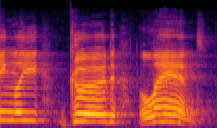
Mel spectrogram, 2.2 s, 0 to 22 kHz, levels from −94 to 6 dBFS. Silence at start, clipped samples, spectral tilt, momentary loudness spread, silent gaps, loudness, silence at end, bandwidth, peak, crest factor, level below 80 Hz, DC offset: 0 s; under 0.1%; -3 dB/octave; 8 LU; none; -13 LUFS; 0.15 s; 11 kHz; -2 dBFS; 12 dB; -66 dBFS; under 0.1%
